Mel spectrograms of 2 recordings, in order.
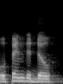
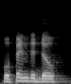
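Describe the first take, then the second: First: It is said as a firm order. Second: It is said as a firm order.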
